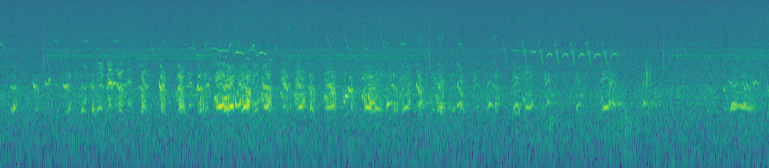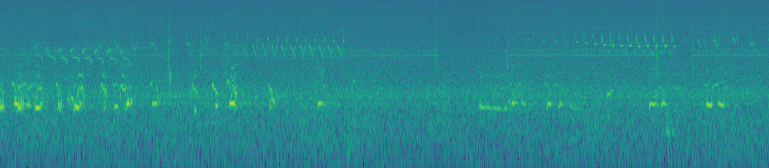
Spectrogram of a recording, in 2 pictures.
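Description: A pack of hunting hounds baying on a hare's scent trail, many voices calling fast and overlapping, busiest in the first several seconds and more scattered after. Short songbird trills sound above them now and then.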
